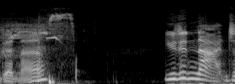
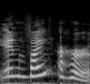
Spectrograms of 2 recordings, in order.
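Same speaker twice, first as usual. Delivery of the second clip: high-pitched, exasperated mock yell; retold yelling at TV; 9 semitones higher than usual. Viewer yelling advice at the TV character, mock yell. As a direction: pitch it up like scolding the screen. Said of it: "I was yelling at the T V".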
